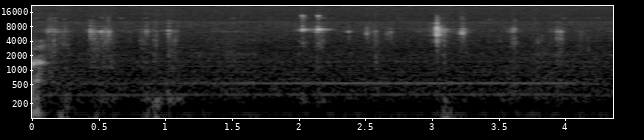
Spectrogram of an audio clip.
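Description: Near silence with about four faint, short clicks of a computer keyboard and mouse in use.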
